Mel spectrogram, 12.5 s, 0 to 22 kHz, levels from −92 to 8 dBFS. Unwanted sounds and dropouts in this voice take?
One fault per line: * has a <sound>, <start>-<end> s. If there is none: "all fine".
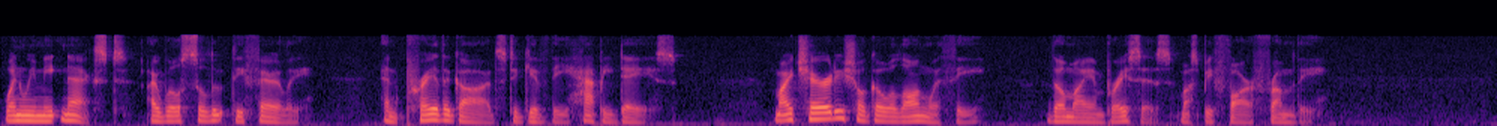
all fine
